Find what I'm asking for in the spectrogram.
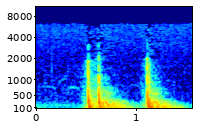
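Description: Three sharp gunshots ring out with no voices: a quick pair, then a third about half a second later. Each is a dull, punchy crack with a short echoing tail.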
